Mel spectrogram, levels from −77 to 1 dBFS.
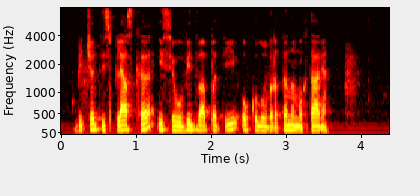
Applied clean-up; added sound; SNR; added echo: none; none; none; none.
